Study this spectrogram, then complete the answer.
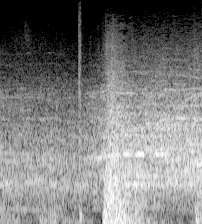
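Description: A body slams heavily onto a wrestling ring.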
